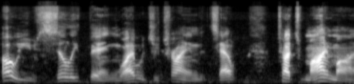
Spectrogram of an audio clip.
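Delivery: female voice, giggling. Game master voicing a statue answering a player's psychic link, giggling female voice. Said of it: "a giggling female voice that goes".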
